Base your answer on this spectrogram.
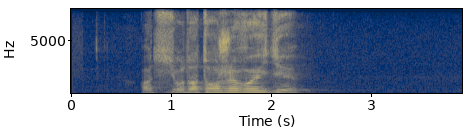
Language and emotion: Russian, angry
